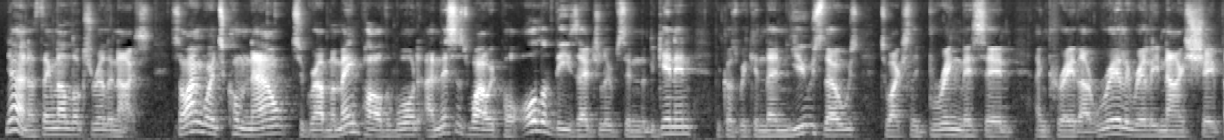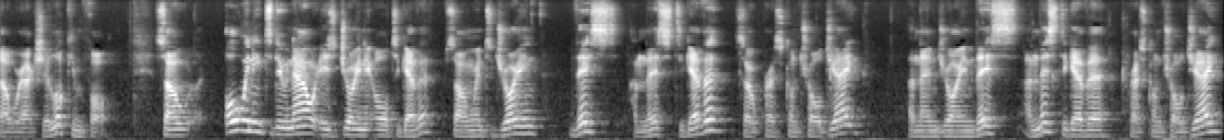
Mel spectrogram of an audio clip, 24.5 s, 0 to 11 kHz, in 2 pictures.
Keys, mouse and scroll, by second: 0.2 middle click, 1.0 middle click, 1.5 a, 2.2 middle click, 2.7 click, 3.2 middle click, 3.7 Tab, 4.1 middle click, 6.2 middle click, 7.1 shift+middle click, 11.1 middle click, 13.4 middle click, 14.1 middle click, 16.1 Tab, 16.7 middle click, 17.6 shift+click, 19.6 shift+click, 20.3 ctrl+j, 21.1 middle click, 21.3 middle click, 21.4 middle click, 21.5 middle click, 22.1 shift+click, 23.3 ctrl+j.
